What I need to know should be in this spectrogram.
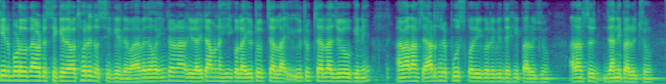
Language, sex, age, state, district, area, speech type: Odia, male, 18-30, Odisha, Kalahandi, rural, spontaneous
